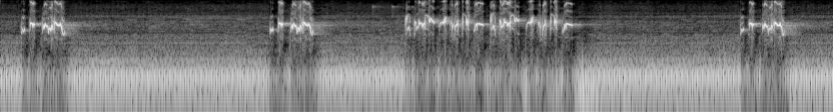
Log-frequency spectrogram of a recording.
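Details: Sooty-headed bulbul calling out to rivals as a lure: brief fluty phrases every two to three seconds, broken midway by a longer burst of rapid chattering warbles, with a low steady hum behind.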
